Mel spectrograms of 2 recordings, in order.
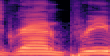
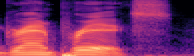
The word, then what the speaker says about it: Grand Prix: In what world is it pronounced Grand Prix? Look this up. I know I know it's Grand Prix, but I said Grand Pricks, dude.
